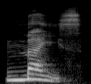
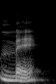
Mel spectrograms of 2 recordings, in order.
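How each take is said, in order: First: The two vowels are said as separate sounds. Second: The two vowels merge into one sound. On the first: The speaker calls it right. "I must separate it from the A" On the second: The speaker calls it wrong. "I pronounce this word not me"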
